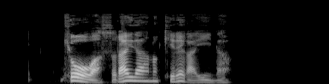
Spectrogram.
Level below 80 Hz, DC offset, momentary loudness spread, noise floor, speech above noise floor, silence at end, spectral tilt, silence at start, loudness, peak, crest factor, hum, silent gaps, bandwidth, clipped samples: -60 dBFS; under 0.1%; 21 LU; -78 dBFS; 58 dB; 1 s; -5 dB/octave; 0.65 s; -20 LUFS; -2 dBFS; 22 dB; none; none; 11.5 kHz; under 0.1%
